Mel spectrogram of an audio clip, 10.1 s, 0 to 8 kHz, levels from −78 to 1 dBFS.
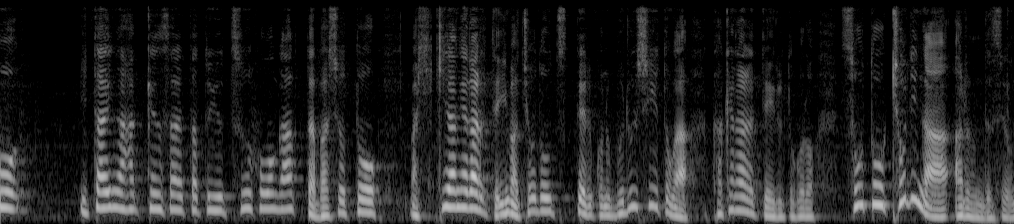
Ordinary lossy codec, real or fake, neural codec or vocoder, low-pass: none; real; none; 7.2 kHz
